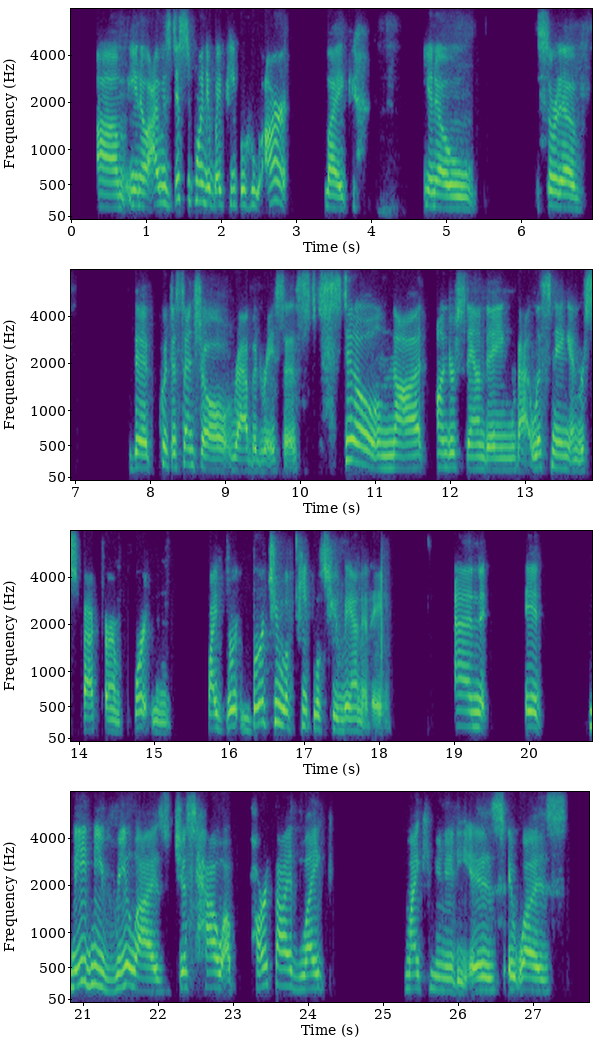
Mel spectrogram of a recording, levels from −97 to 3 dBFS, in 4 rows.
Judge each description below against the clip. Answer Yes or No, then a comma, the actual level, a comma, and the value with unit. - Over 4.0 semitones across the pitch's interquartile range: Yes, average, 4.5 semitones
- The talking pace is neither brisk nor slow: No, slow, 105 wpm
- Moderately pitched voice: No, high, 195 Hz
